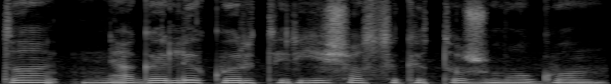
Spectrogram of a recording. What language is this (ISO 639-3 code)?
lit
